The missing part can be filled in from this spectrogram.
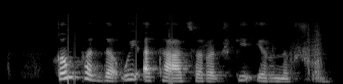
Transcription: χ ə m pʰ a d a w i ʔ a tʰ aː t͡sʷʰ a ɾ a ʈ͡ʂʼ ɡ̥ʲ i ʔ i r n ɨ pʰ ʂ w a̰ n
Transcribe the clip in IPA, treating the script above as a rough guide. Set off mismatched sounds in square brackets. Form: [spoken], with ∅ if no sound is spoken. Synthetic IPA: χ ə m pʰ a d a w i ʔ a tʰ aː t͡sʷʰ a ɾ a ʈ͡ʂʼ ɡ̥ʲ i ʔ i r n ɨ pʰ ʂ w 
